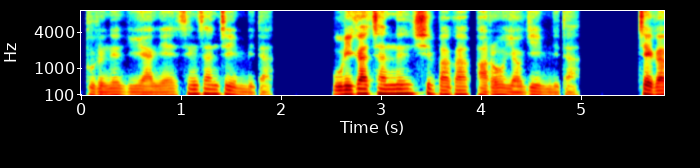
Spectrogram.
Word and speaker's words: 시바: 되었 예매 남부에 위치한 시바 왕국에 대해 전혀 모르시는 분들을 위해 간단히 설명해 보겠습니다 시바라 발음은 현대 우리가 통증으로 부르는 것이고 원래 발음은 사바 혹은 세바 니다만 그냥 간편하게 시바로 계속 불겠습니다 시바 왕국은 아라비아 반도의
